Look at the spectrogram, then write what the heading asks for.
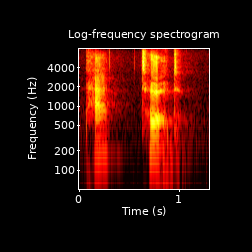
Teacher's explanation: And when we say patted, we stick in a vowel, patted,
